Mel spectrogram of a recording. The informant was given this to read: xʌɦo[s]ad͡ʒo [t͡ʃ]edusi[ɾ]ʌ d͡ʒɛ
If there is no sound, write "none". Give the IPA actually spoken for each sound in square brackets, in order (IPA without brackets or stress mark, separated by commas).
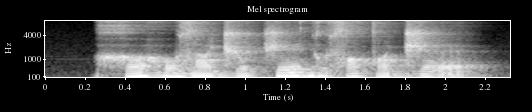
z, t͡ʃ, tˤ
